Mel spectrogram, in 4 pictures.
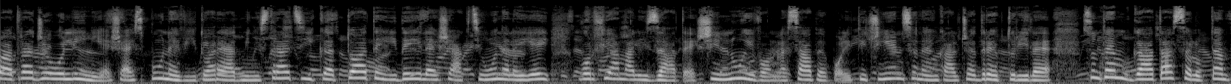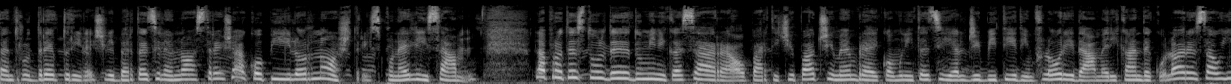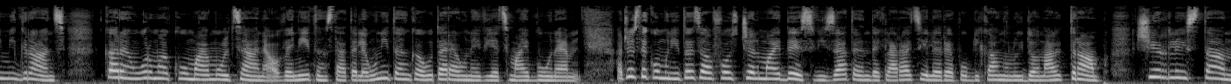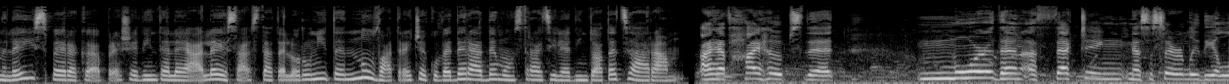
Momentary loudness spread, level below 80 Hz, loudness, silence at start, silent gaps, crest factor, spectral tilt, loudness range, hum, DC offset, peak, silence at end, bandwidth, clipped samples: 6 LU; -44 dBFS; -20 LUFS; 0 s; none; 18 dB; -4 dB/octave; 3 LU; none; under 0.1%; -2 dBFS; 0 s; 16.5 kHz; under 0.1%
